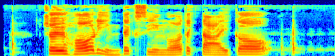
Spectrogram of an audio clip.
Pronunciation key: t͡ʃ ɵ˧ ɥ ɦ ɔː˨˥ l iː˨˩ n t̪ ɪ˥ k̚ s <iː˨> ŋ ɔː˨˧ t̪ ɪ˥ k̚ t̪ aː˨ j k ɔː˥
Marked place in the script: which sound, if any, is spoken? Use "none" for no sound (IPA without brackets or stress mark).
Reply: iː˨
